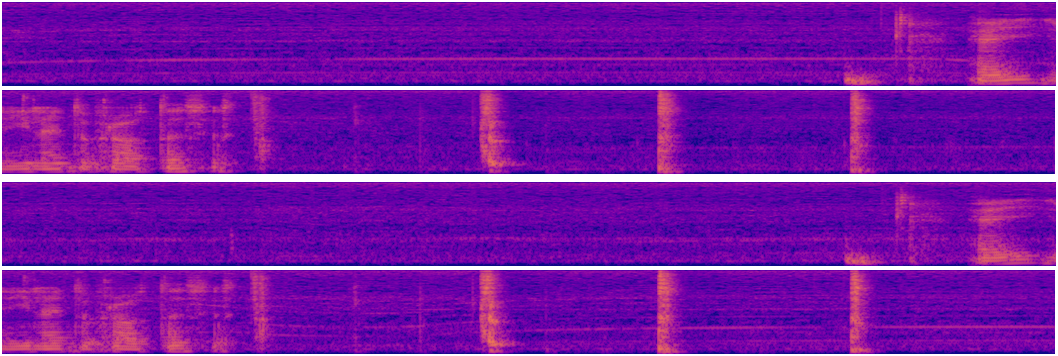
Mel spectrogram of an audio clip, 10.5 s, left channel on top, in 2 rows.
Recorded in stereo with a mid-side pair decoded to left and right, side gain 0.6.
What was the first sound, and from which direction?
Singing, 60° left.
